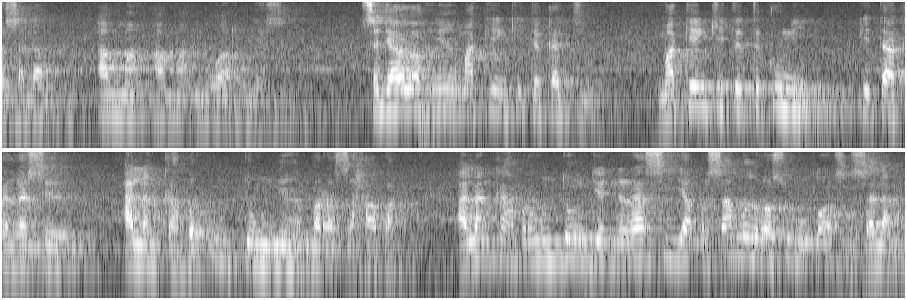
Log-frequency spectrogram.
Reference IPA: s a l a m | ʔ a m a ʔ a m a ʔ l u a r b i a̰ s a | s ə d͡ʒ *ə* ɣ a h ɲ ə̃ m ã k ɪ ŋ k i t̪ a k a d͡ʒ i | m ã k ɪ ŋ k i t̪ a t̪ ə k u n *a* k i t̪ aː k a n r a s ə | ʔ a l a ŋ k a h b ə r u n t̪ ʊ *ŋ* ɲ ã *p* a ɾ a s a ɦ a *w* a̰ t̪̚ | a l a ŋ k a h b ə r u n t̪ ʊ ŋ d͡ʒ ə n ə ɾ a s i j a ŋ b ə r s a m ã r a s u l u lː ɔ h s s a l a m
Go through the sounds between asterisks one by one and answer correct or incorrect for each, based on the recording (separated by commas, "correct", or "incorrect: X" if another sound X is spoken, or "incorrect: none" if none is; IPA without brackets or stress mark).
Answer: incorrect: a, incorrect: i, correct, correct, incorrect: b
